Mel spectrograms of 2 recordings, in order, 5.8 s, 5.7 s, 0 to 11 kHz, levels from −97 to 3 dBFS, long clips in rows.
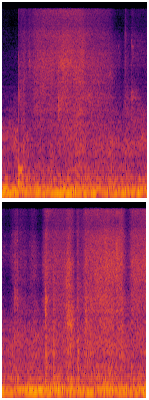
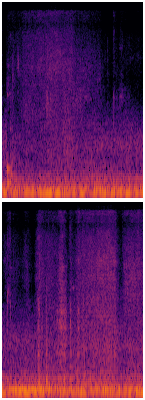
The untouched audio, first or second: second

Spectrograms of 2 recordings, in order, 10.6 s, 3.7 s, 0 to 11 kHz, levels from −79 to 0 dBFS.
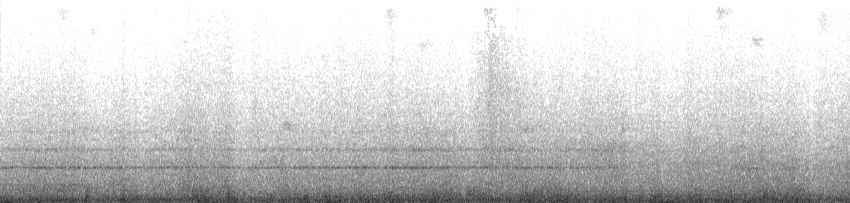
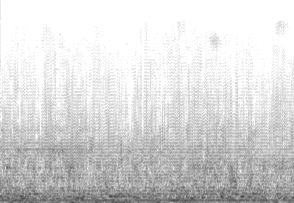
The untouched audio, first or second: first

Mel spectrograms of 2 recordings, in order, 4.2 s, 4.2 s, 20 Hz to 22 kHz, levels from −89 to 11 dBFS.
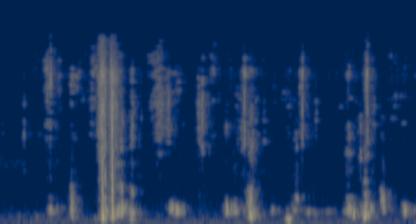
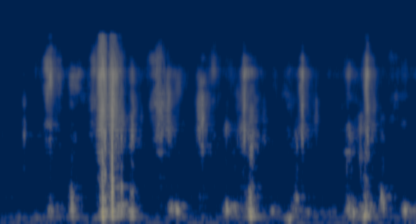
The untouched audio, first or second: first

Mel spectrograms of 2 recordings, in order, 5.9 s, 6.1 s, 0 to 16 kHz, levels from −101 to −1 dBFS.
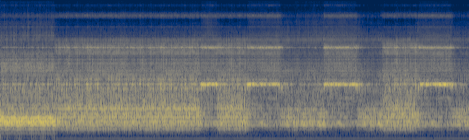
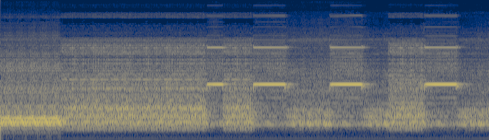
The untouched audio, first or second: second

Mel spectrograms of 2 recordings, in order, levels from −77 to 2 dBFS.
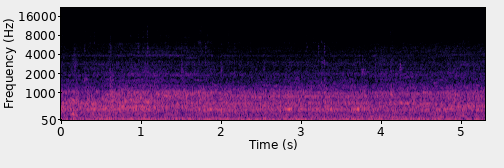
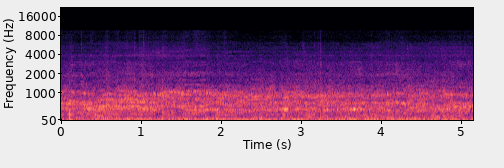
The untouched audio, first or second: first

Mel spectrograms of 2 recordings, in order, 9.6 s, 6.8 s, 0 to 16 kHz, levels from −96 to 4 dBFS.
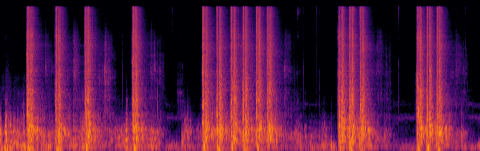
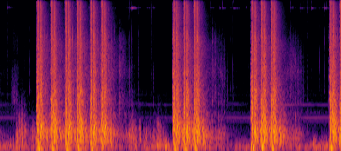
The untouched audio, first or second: second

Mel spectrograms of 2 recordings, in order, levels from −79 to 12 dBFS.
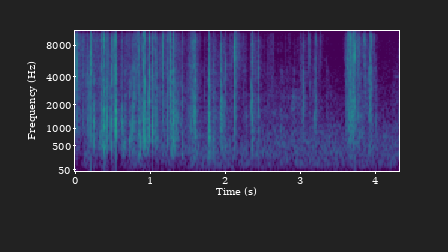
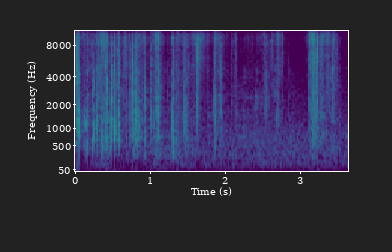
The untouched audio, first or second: first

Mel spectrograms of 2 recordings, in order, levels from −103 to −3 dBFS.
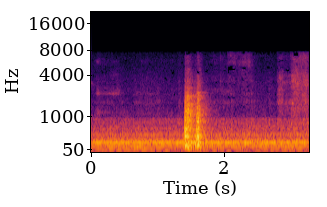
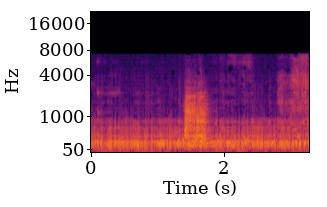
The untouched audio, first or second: first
